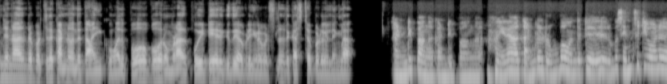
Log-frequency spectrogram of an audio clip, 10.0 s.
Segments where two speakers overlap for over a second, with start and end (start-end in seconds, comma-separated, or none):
none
